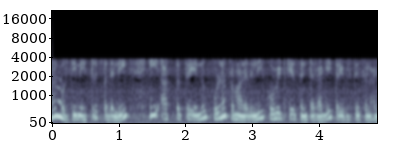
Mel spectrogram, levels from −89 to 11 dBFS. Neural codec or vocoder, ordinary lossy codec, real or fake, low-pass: none; none; real; 3.6 kHz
